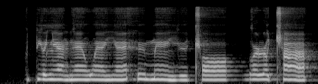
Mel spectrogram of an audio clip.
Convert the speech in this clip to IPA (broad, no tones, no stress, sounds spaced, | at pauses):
pʲ ɔ lʲ ã ɡ ɛ̃ w ɛ̃ j ɛ̃ h y m ẽ j y cʰ ɔ | ɡ ɔ ɭ ɔ cʰ ã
